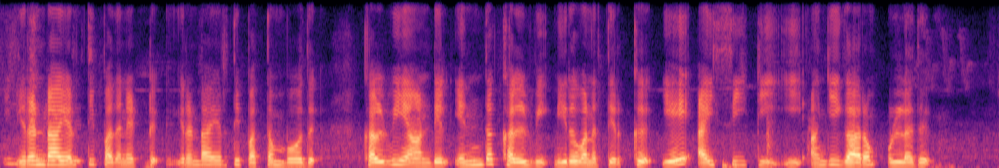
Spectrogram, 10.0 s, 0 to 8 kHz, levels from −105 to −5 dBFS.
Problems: none marked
